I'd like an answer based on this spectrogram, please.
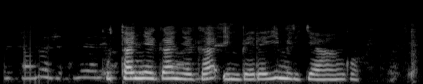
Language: Kinyarwanda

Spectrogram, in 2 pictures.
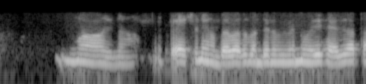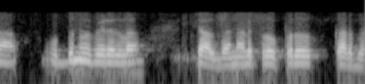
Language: Punjabi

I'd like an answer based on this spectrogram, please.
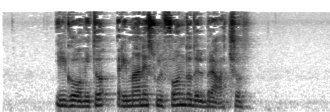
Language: Italian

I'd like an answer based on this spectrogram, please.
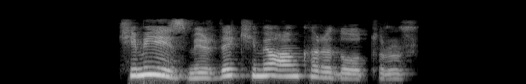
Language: Turkish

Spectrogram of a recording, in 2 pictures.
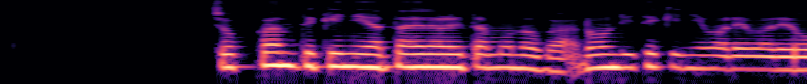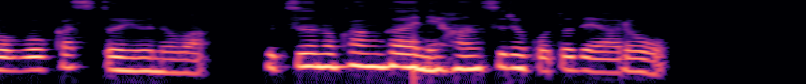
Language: Japanese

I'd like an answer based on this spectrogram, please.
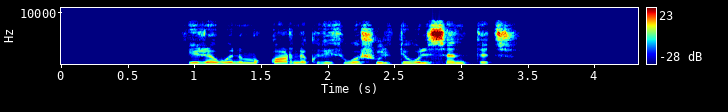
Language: Kabyle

